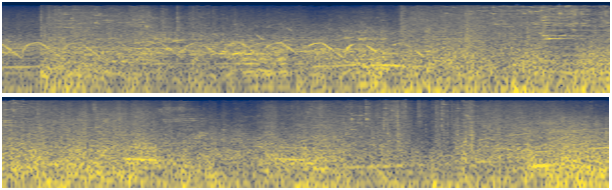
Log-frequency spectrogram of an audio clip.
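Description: Movie car-chase sound mix: police sirens wailing over vehicle noise, with a crash about four seconds in.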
